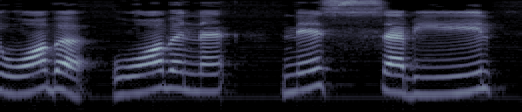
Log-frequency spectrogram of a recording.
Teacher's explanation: वाव को अदा करते हुए होंठ गोल होंगे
